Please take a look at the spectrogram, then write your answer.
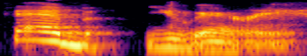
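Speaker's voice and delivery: February slowly as FEB-yoo-air-ee, the first R silent; Feb-yoo-ary, slow. Shown as a demonstration. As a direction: drag out February with no R after the b. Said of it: "We say simply".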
